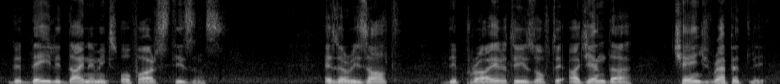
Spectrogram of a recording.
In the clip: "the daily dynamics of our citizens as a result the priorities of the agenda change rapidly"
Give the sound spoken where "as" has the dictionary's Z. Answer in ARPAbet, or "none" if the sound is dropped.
Z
